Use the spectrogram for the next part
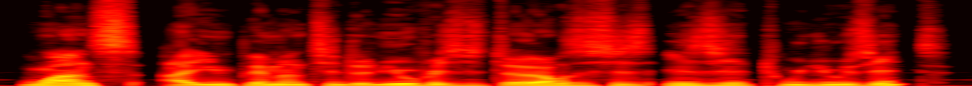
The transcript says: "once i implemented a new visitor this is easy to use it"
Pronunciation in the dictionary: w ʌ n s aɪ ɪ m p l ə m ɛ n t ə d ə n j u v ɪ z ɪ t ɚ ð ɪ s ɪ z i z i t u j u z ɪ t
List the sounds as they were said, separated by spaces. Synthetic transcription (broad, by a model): w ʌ n s aɪ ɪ m p l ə m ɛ n t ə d ə n j u v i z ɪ t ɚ ð ɪ s ɪ z i z i t u j u z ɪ t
